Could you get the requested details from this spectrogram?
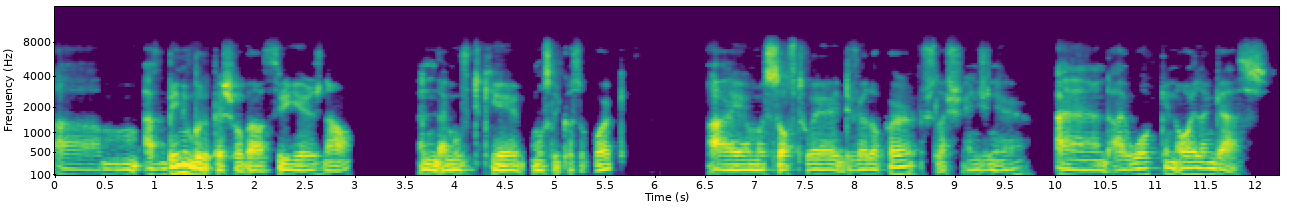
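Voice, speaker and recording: A man's voice: low-pitched, fairly even intonation, a little slow, husky. A man from Nigeria introducing himself at an online meeting in a casual, joking way. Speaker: meeting participant.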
